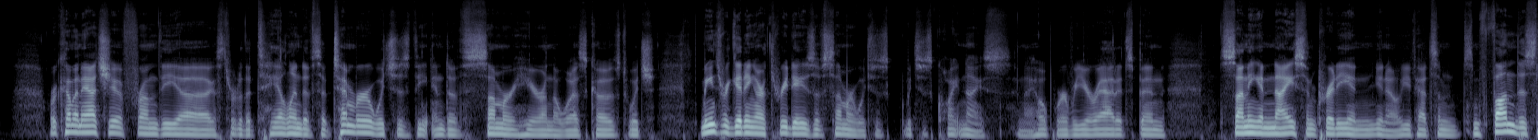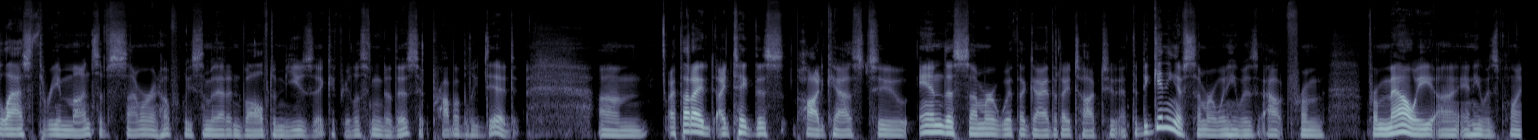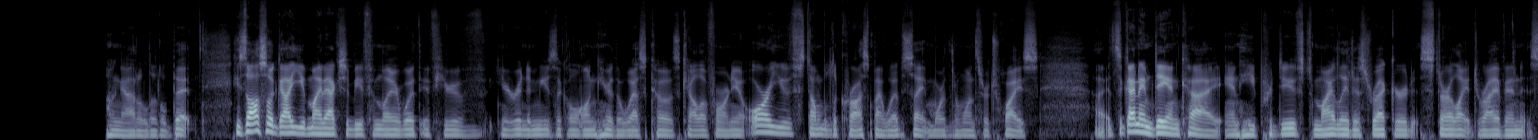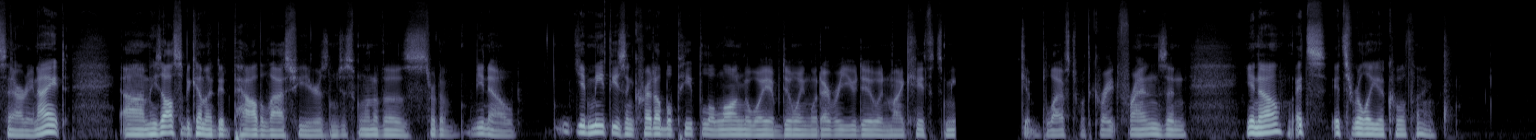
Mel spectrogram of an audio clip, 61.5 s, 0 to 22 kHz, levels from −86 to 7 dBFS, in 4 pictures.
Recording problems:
audio cutting out; at 31 s for 1 s and at 56 s for 0.5 s

